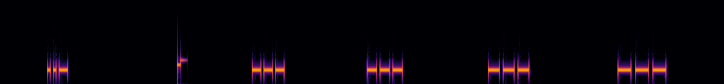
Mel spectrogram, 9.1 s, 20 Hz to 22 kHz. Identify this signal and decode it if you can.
Morse code, heard as a keyed tone, about 31 wpm, spaced as for 7 wpm, 700 Hz. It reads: U OOOO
